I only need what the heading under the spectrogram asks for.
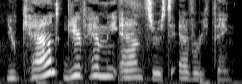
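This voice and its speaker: Woman playing Miss Cheerilee, a stern high-voiced pony schoolteacher. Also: sing-song. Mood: disappointed, admonishing. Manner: measured, admonishing classroom address. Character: stern, disappointed adult female pony schoolteacher. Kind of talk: cartoon fan fiction character acting.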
